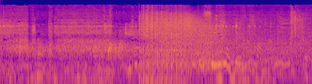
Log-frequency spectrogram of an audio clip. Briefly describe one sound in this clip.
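A crowd of spectators murmurs and talks nearby.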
